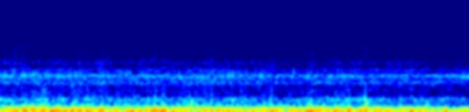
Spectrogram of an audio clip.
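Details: Heavy, steady low rumble like a passing engine, filling the whole recording with no animal voices.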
